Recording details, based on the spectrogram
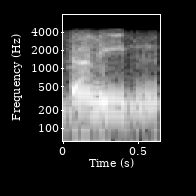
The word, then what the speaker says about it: Dunedin: What is that, Dunner Brewery? And that's November the 9th, correct? – Yeah, Dunedin. It's spelled D-U-N-E-D-I-N. Dunedin Brewery. – Okay. – In Dunedin Brewery in Dunedin, Florida.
